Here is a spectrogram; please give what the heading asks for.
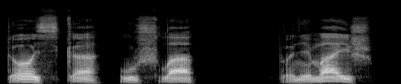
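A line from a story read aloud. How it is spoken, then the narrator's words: Drunk, stunned hoarse mutter. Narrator (Russian): Дронов полупьяный ошеломленно пробормотал хриплым голосом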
